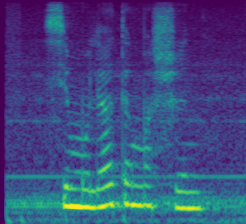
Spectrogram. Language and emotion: Russian, neutral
